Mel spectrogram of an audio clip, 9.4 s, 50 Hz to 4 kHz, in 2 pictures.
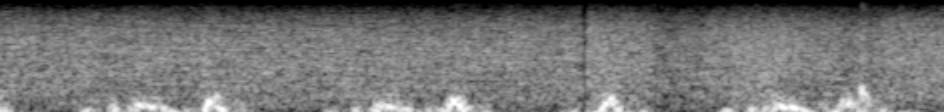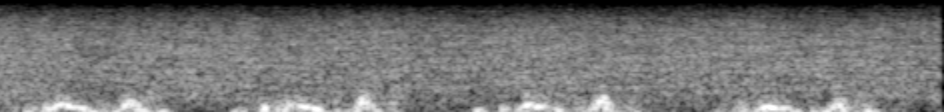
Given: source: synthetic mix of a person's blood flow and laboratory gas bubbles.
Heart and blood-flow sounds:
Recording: Doppler ultrasound of blood flow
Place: precordium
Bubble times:
4.31-4.38 s: bubbles
From the record:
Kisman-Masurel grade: 113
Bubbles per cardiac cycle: 1 to 2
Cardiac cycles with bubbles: 1 to 10%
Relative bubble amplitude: loud (0.450 to 0.775)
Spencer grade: 1 (occasional bubble signal discernible with the cardiac motion signal, with majority of cardiac periods free of bubbles)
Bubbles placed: only in the low amplitude regions of the cardiac cycle

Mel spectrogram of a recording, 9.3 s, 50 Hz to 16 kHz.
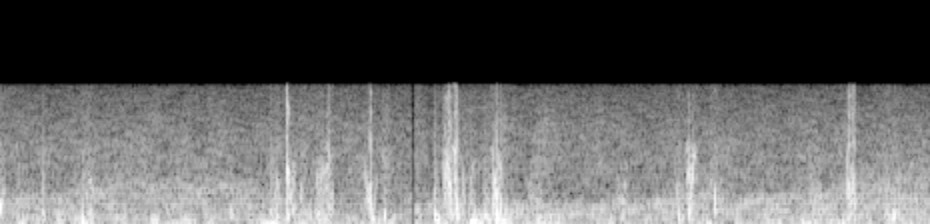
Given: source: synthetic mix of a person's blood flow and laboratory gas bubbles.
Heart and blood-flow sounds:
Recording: Doppler ultrasound of blood flow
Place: subclavian vein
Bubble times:
0.00-0.05 s: bubbles
0.41-0.47 s: bubbles
0.80-0.94 s: bubbles
2.28-2.35 s: bubbles
2.69-2.96 s: bubbles
2.99-3.34 s: bubbles
3.63-3.78 s: bubbles
3.81-3.90 s: bubbles
4.31-4.66 s: bubbles
4.82-5.09 s: bubbles
6.74-6.98 s: bubbles
7.11-7.18 s: bubbles
8.46-8.57 s: bubbles
8.82-9.03 s: bubbles
From the record:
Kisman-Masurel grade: 232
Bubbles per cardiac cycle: several, 3 to 8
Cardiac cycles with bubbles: 50 to 99%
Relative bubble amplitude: moderate (0.250 to 0.450)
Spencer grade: 3 (all of the cardiac periods contain showers or single bubble signals, but not dominating or overriding the cardiac motion signals)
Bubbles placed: anywhere in the cardiac cycle

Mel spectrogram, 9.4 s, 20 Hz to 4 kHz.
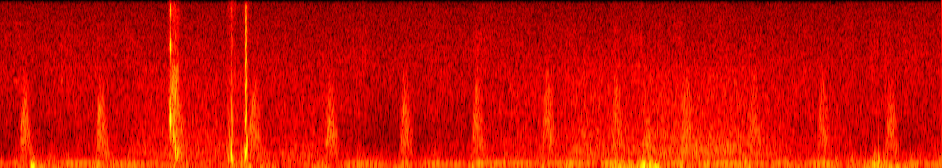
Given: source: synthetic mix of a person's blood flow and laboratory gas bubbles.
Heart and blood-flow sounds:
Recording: Doppler ultrasound of blood flow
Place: subclavian vein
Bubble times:
1.67-1.83 s: bubbles
2.28-2.36 s: bubbles
2.43-2.52 s: bubbles
From the record:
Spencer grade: 2 (many but less than half of the cardiac periods contain bubble signals, singularly or in groups)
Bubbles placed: anywhere in the cardiac cycle

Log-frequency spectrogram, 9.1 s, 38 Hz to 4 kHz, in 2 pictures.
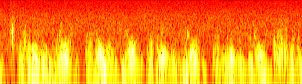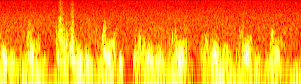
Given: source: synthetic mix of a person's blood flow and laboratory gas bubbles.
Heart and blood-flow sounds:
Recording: Doppler ultrasound of blood flow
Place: precordium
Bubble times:
0.15-0.22 s: bubbles
4.10-4.33 s: bubbles
4.96-5.04 s: bubbles
5.36-5.70 s: bubbles
From the record:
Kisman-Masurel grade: 122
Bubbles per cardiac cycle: 1 to 2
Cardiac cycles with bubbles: 10 to 50%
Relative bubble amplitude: moderate (0.250 to 0.450)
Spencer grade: 2 (many but less than half of the cardiac periods contain bubble signals, singularly or in groups)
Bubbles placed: anywhere in the cardiac cycle

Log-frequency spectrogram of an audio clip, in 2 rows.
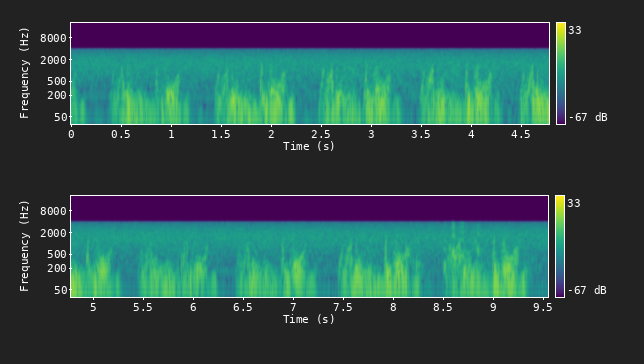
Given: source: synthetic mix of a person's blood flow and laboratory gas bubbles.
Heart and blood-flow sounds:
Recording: Doppler ultrasound of blood flow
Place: precordium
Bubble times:
8.21-8.32 s: bubbles
8.49-8.75 s: bubbles
8.80-8.89 s: bubbles
From the record:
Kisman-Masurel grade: 211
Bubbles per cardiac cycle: several, 3 to 8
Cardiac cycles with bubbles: 1 to 10%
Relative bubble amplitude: barely perceptible (0.100 to 0.250)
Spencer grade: 1 (occasional bubble signal discernible with the cardiac motion signal, with majority of cardiac periods free of bubbles)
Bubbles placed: only in the low amplitude regions of the cardiac cycle

